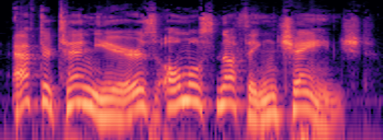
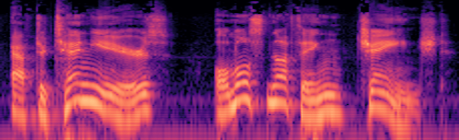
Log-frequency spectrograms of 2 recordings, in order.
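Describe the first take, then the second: First: The sentence is read at a faster pace. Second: The sentence is read at a slower pace.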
